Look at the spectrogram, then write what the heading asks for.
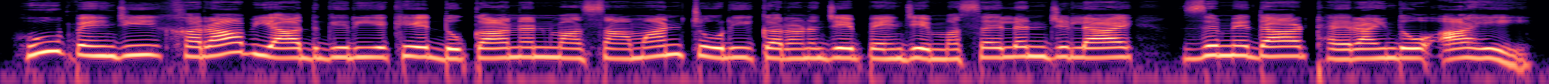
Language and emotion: Sindhi, neutral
